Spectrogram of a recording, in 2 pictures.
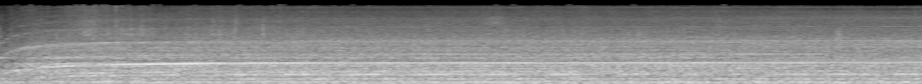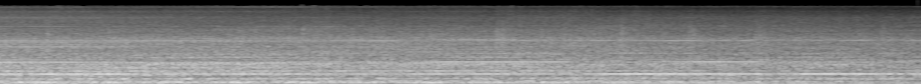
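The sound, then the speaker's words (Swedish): Electric dough mixer kneading wheat-flour bread roll dough with a splash of oil, giving a loud, steady motor hum with a churning, rumbling texture that runs unbroken throughout, with no voices. “Det är inte lättast att göra radio in till en degblandare som gör frallebullar, så att jag får flytta mig lite.”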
